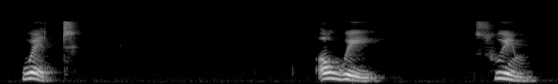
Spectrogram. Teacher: While pronouncing semivowel W, we have to round our lips as we say the vowel U.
